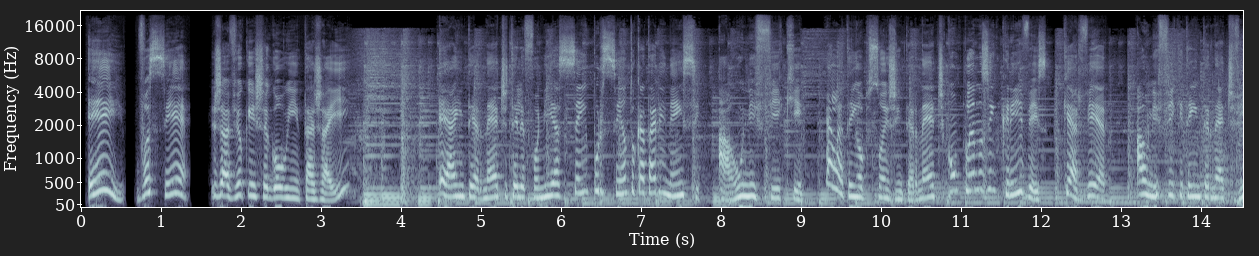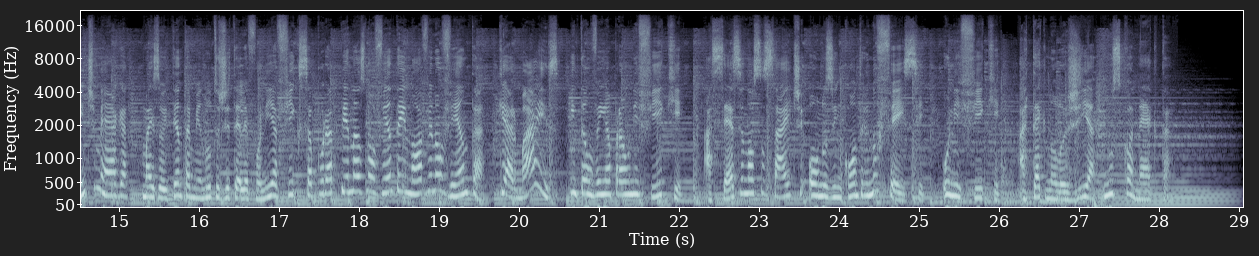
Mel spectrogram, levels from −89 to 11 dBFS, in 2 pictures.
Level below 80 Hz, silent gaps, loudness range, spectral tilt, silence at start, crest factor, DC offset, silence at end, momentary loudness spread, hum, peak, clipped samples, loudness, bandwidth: -32 dBFS; 0.58-0.66 s, 1.39-1.58 s; 1 LU; -4.5 dB/octave; 0.1 s; 10 dB; under 0.1%; 0.1 s; 6 LU; none; 0 dBFS; under 0.1%; -10 LUFS; over 20 kHz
